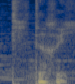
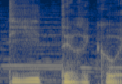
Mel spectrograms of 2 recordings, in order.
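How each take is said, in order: First: The name is said with strong German sounds. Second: The name is said with Japanese sounds. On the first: "I will pronounce it extremely German" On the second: "it's it's called in Japanese"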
